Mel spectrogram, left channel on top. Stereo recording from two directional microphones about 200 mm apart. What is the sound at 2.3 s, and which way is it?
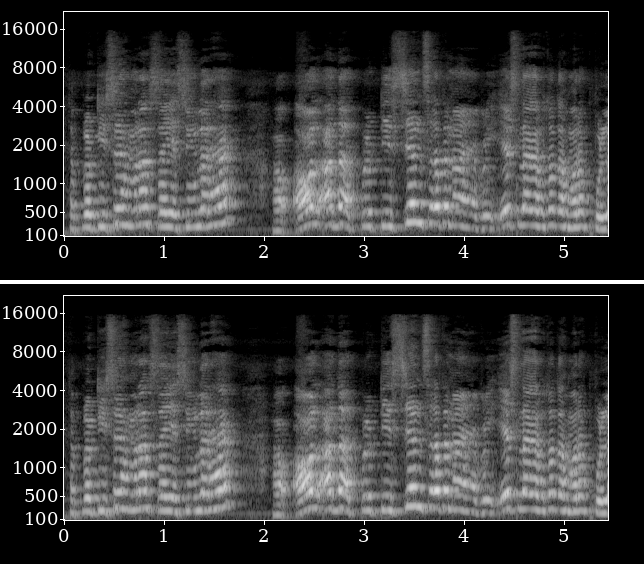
A man's voice, centre (ahead or behind).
